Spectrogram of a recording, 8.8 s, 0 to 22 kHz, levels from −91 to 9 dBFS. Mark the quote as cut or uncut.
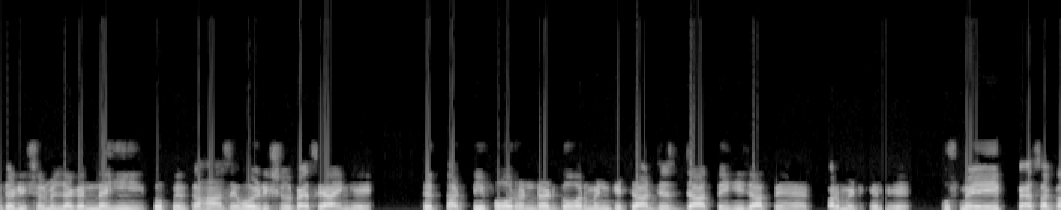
uncut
